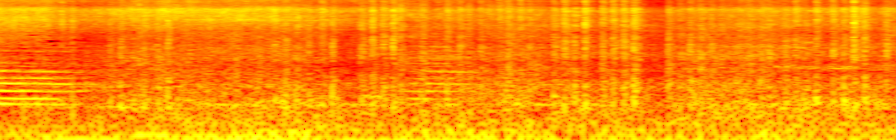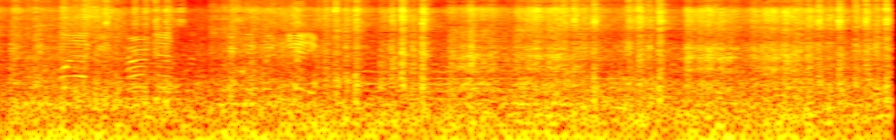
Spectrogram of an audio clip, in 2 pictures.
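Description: Freight car wheels clatter and squeal on the rails.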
